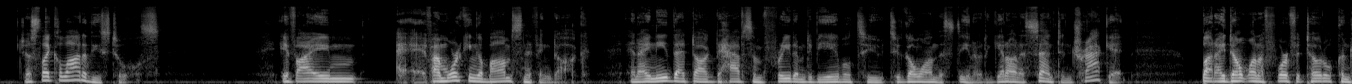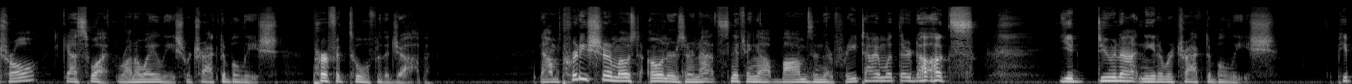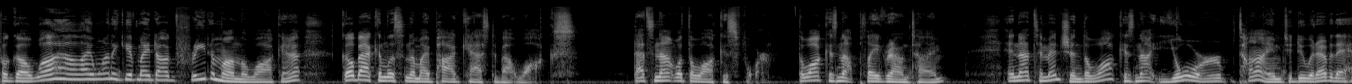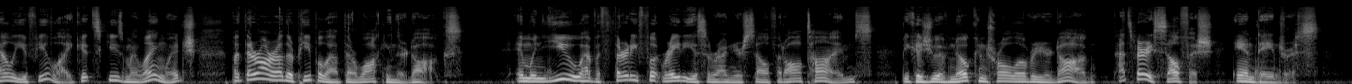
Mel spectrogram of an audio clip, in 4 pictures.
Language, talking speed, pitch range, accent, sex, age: English, 200 wpm, 105-150 Hz, American, male, 30-49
